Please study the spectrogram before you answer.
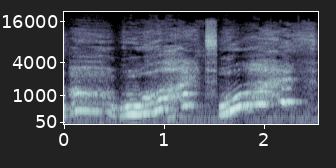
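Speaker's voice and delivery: the niece squeals in stunned disbelief; shocked niece. Retold or imitated.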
